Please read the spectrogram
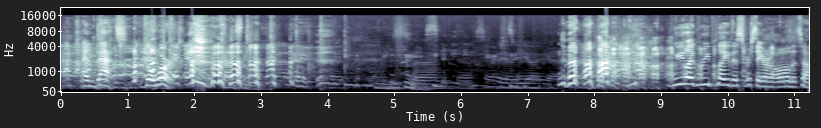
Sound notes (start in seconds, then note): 1.8 laughter, chatter and laughter; 10.9 laughs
